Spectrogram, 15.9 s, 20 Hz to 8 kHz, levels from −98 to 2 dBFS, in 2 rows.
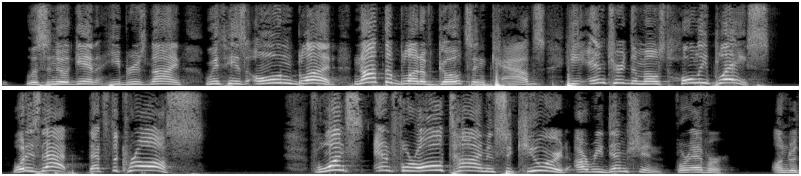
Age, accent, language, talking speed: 30-49, American, English, 155 wpm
